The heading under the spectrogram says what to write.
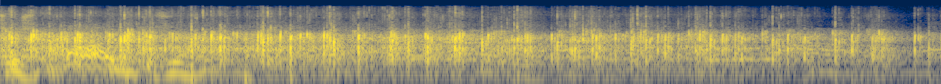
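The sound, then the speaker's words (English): An audience claps their hands to thank God, steadily for several seconds. It is a dense, bright patter of many hands, with voices calling out and cheering underneath, before it begins to thin toward the end. “Somebody ought to clap your hands and thank God.”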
